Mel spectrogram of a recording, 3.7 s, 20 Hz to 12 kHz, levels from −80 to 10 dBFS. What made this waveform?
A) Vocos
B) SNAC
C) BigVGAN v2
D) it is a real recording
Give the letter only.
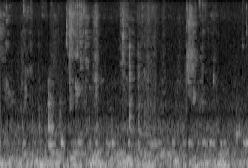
D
